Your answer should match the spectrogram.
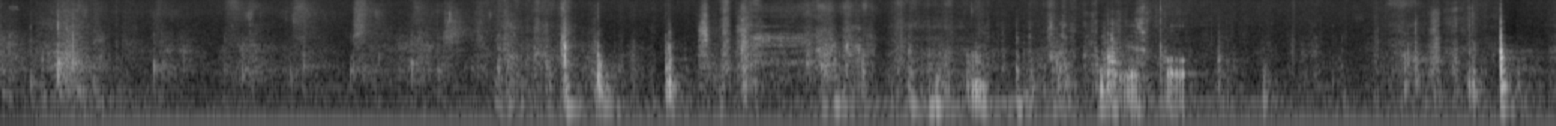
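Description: Handling noise from a carpeted trunk side trim panel being pulled and tucked behind plastic trim: felt carpet rustling and rubbing against hard plastic, with scattered clicks and light knocks. It gets busier from about four seconds in.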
